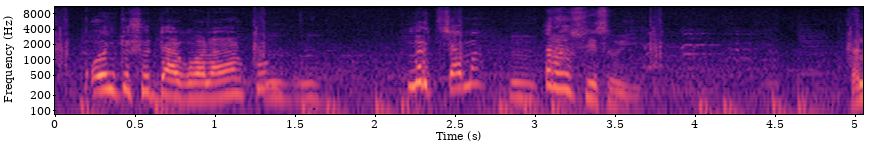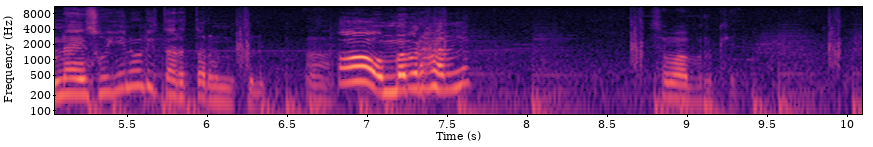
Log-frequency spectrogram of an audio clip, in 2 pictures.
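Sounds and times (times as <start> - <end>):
man speaking animatedly: 0.0 - 3.7, 4.9 - 7.8, 8.8 - 9.4.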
